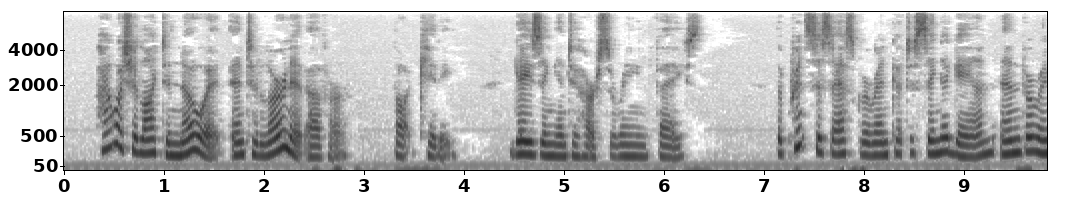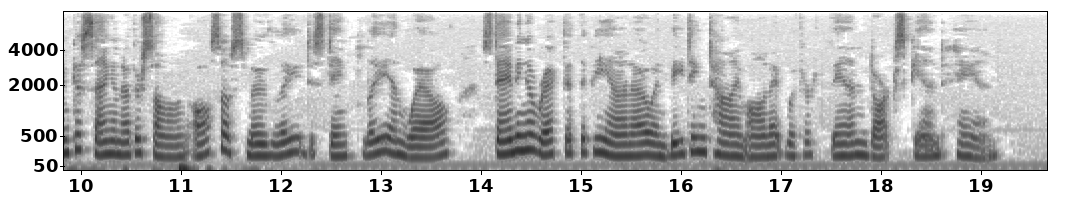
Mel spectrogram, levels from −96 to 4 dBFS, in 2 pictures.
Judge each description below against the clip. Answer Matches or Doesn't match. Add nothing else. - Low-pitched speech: Doesn't match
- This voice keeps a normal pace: Matches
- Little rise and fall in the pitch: Doesn't match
